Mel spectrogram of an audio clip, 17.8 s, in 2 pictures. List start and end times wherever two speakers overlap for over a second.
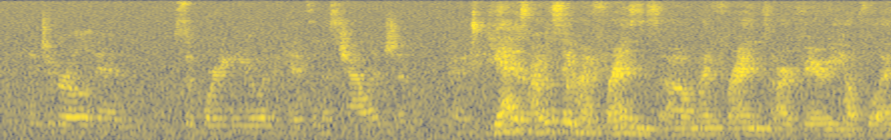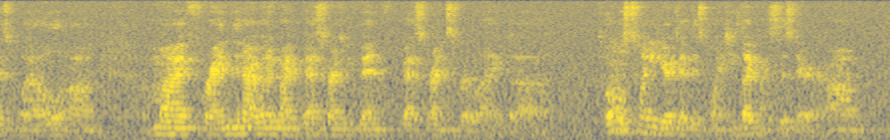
4.8-6.4

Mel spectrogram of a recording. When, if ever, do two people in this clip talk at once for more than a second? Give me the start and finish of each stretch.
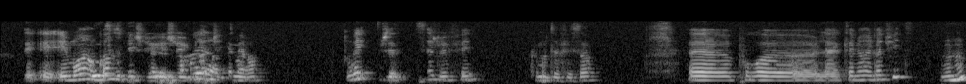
0.9-2.4

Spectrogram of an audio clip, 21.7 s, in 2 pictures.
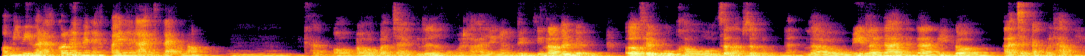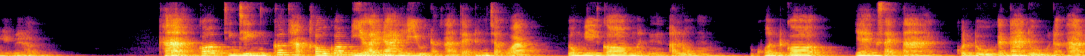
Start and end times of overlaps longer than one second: none

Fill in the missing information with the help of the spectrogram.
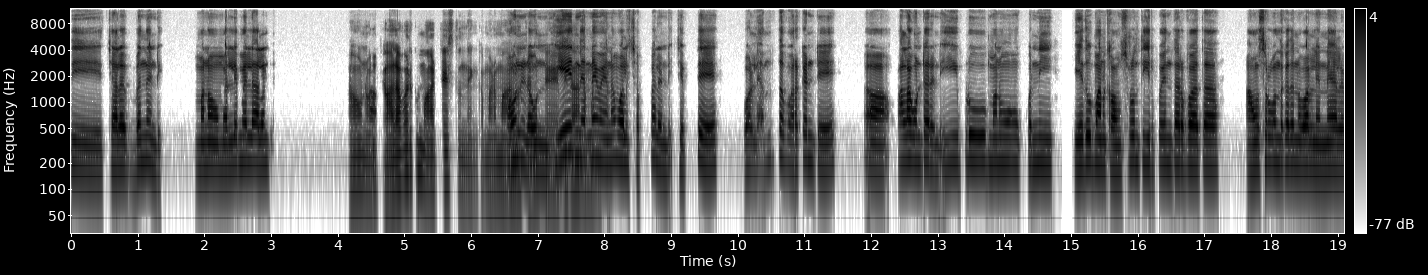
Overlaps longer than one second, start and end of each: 6.6-8.0

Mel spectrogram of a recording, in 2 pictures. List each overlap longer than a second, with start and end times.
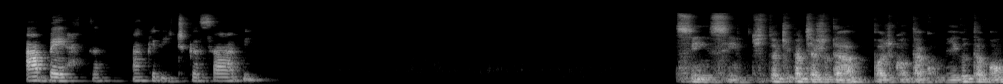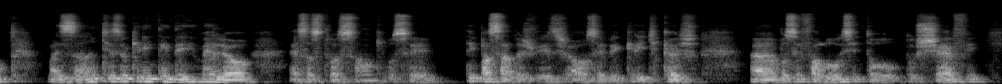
none

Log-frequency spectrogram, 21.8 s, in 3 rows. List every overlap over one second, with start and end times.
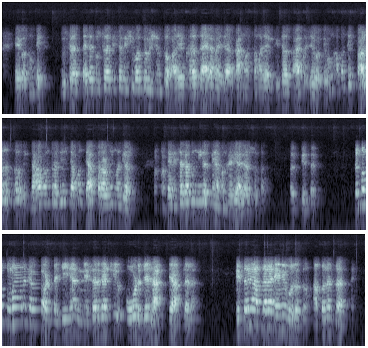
none

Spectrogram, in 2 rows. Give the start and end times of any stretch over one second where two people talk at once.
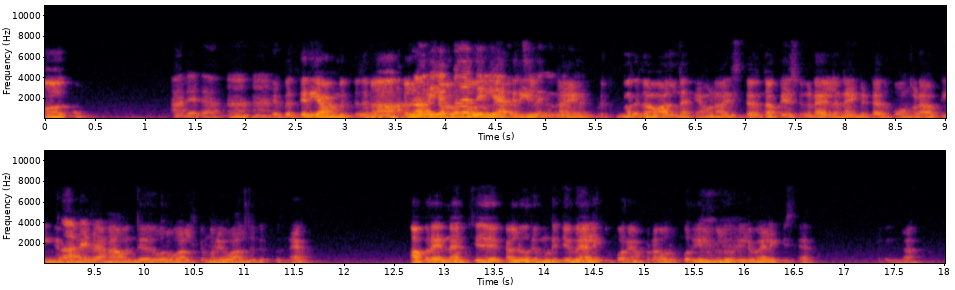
3.5-5.4

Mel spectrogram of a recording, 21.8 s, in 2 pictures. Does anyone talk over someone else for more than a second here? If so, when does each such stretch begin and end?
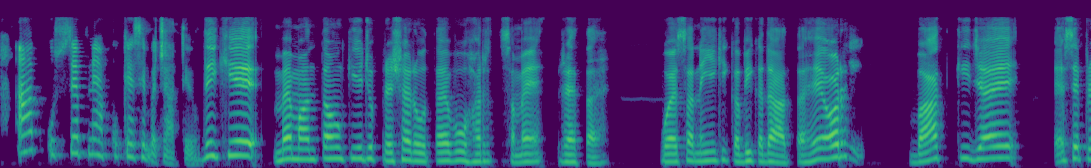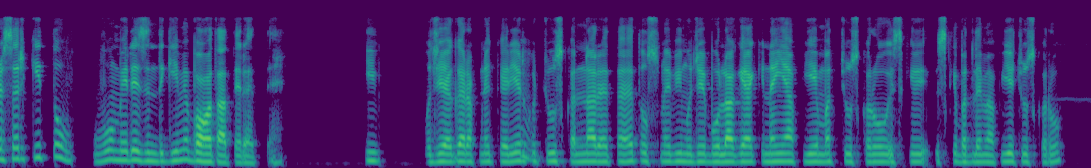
none

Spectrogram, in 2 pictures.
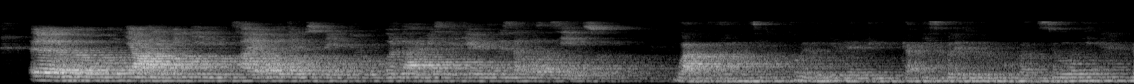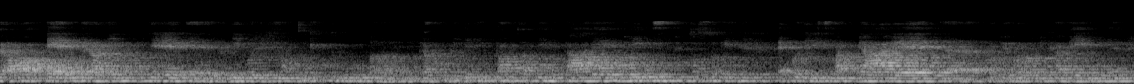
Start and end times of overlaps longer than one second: none

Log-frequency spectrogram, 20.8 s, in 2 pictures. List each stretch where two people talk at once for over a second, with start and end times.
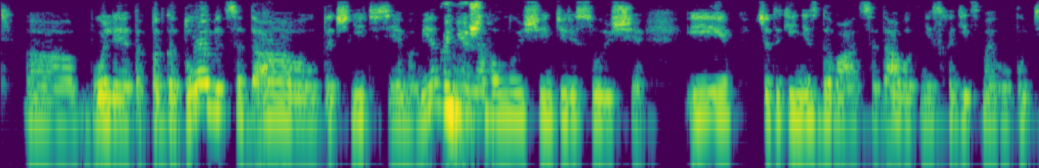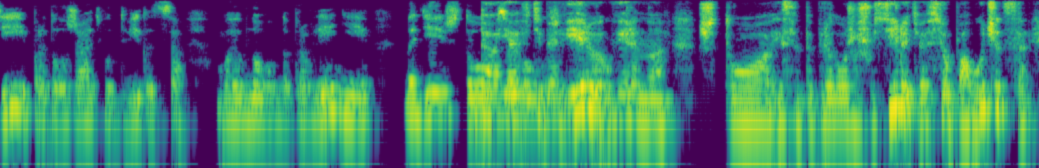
15.1-16.3

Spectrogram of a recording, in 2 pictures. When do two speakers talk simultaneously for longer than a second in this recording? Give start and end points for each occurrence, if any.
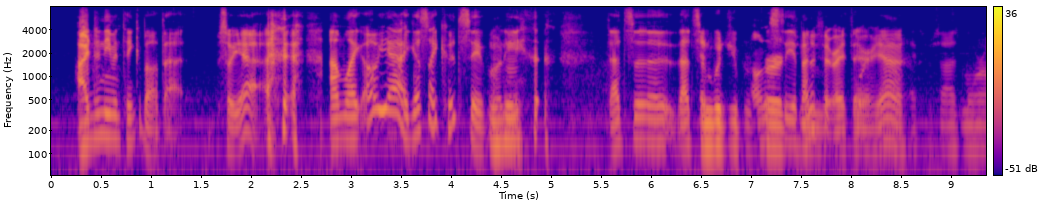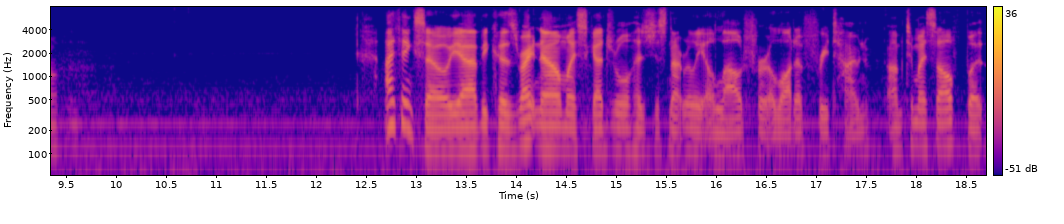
7.1-8.5

